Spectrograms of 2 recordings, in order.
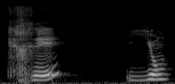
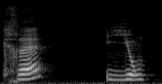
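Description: First: "crayon" with a closed é, cré-yon; regional pronunciation. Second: "crayon" with an open è, crè-yon; Bocher method pronunciation. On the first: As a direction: say "crayon" as cré-yon, syllables set apart. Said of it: "Avec l'accent de ma région". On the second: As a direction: say "crayon" as crè-yon, syllables set apart. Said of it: "Pour Baucheur, ce sera". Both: Shown as a demonstration.

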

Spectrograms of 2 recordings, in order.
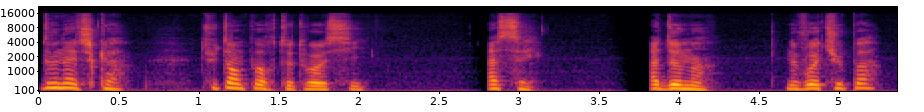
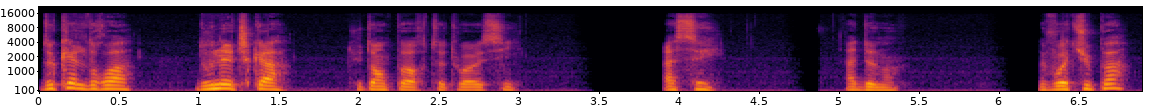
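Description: First: Higher-pitched, worried mother's voice; mildly alarmed maternal voice; frightened mother. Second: Voiced near the reader's own pitch; lightly voiced character, fairly restrained; wrong character's voice. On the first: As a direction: plead anxiously in a raised pitch. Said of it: "Fit la mère tout effrayée". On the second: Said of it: "mauvais personnage". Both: A narrator's reading.

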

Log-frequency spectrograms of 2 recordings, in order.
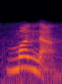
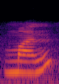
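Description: First: "मना" with the final aa held longer; long vowel demo. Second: "मन" said quickly, short a at the end; short vowel demo. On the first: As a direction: draw out the end of "मना". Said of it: "मना में थोड़ा समय लगा". ("मना" में अंतिम आ को लंबा करें) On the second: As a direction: clip "मन" short. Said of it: "मन कितना जल्दी बोल दिए". ("मन" जल्दी, छोटे अ के साथ) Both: Shown as a demonstration.

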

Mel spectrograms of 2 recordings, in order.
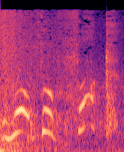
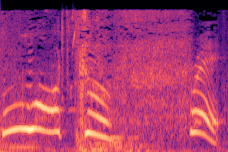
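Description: First: Slow, high, stunned what the fuck; high disbelieving swear; shocked exclamation. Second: High, loud what the frick; loud high cleaned-up swear; softened shocked exclamation. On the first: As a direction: drag it out in disbelief. Shocked by something in game. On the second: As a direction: censor yourself mid-shock. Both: Real, not acted.

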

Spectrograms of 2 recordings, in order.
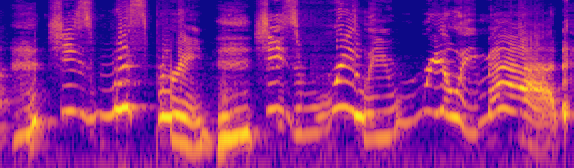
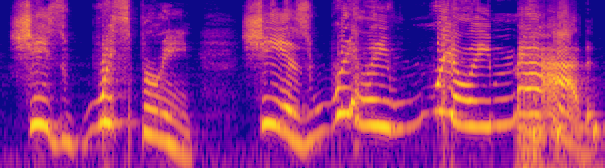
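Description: First: High, slowed quote broken by laughter; laughing child quote. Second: Put-on high, loud, slowed child's alarm; little girl warning. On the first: Retold or imitated. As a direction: repeat the kid's line while cracking up. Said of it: "that cracked me up". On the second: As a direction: warn the class like a wide-eyed kid. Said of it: "and she said".

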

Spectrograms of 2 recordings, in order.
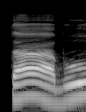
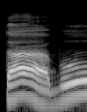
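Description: First: তাবু recited louder with a long া; Quranic recitation. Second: তাবু recited with long vowels; Quranic recitation. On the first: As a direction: chant তাবু with a rising end. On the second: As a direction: chant তাবু, tajweed style. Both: Shown as a demonstration. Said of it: "এক আলিফ টেনে পড়বেন".

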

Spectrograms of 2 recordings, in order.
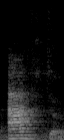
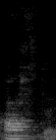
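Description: First: "After" with a short English A, as in cat; teacher models "After" for students, short English A. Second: "after" with a broad, open "ah" vowel; wrong broad A. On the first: Teacher showing learners the right vowel, short A in "After". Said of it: "es la A corta". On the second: Teacher showing learners what to avoid, broad A in "after". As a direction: mispronounce "after" as "ahfter", with a broad A. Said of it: "not after". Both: Shown as a demonstration.

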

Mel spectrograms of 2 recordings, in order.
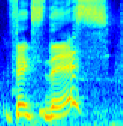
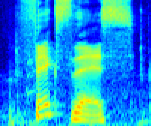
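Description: First: Rising disbelief, pitched higher; puzzled echo of an order; incredulous. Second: Said in the usual way. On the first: Real, not acted. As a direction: fix this as if it's absurd. Incredulous at the odd request.

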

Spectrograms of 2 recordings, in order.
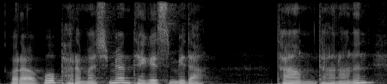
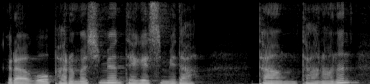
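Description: No difference in how they are said.

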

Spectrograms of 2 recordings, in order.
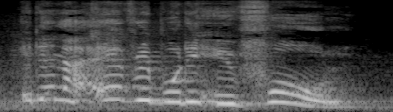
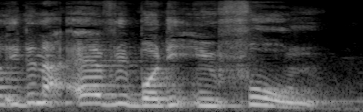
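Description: First: "It then na everybody in phone" lifted high, stressing EVERYBODY; raised repeat. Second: Said in the usual way. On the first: Shown as a demonstration. Calling out Henrietta, pitch jumped up. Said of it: "repeated higher".

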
